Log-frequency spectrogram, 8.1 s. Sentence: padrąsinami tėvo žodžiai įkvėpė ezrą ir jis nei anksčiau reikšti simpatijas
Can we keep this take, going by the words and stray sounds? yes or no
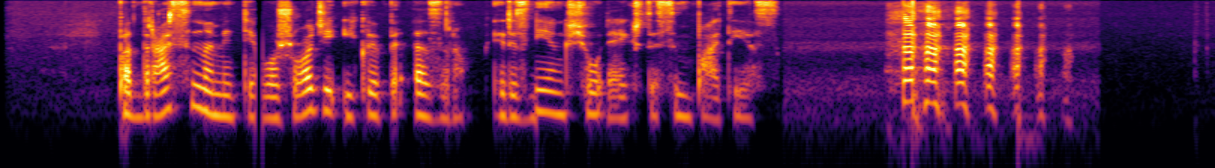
no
